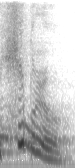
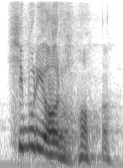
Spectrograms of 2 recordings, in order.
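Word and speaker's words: Hebrew: 히브리 여러분 영어로 히브루. 근데 원래 그러니까 히브리어로 옛날 아람어로 발음이 히브리예요. 그래서 옛날 그 히브리어의 발음은 우리 한국말 발음이 사실은 제대로 영어보다 훨씬 더 정확한 것입니다.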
